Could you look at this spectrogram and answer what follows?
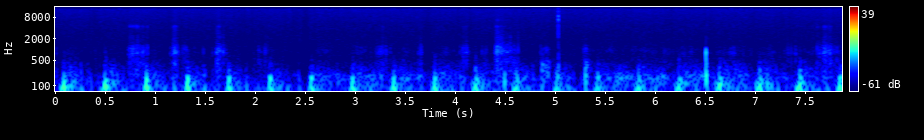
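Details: Heartbeat showing the strength of the heart muscle: regular, strong low thumps at roughly 140 per minute, clear and steady.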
